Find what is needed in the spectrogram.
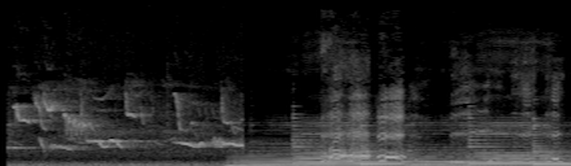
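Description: Birds chirping and singing with quick sliding calls. About two seconds in, soft music with sustained chords starts, and a young child giggles over it.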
